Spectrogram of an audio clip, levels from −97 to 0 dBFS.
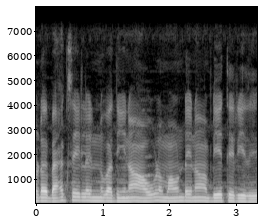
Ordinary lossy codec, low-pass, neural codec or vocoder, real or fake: none; 7.2 kHz; none; real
